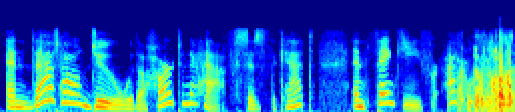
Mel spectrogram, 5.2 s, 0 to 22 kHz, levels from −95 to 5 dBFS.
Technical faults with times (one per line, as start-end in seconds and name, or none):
4.55-5.15 codec payload misread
